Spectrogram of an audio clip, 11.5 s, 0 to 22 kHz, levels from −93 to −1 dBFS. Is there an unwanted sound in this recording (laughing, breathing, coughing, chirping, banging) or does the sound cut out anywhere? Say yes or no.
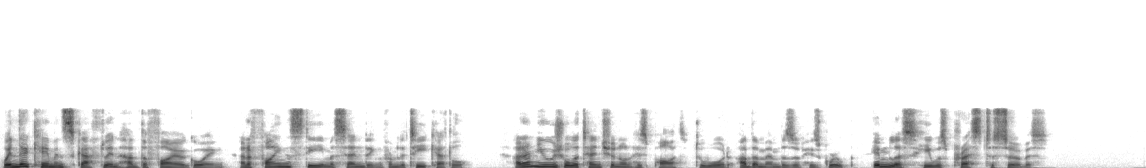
no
